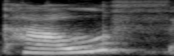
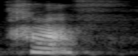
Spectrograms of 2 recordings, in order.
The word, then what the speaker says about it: calf: In the word calf, the L is silent. It's not calf, it's calf.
